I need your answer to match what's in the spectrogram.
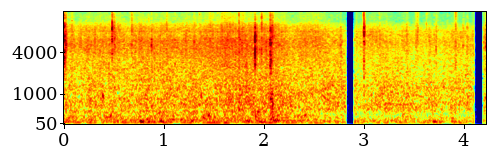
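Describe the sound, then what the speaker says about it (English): Thunder rumbles low and continuously during a lightning storm at night in California, loud and close, mixed with steady rain noise and broken by two brief dropouts. "There's lightning, guys, and thunder."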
